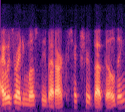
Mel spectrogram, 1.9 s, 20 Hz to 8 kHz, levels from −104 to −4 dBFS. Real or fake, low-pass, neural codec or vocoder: real; 7.2 kHz; none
